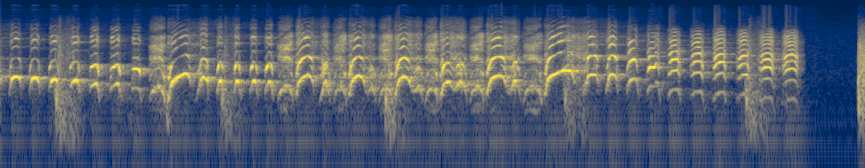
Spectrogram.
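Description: A woman's high-pitched laughter, a long unbroken run of quick, short peals that cuts off suddenly at the very end.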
